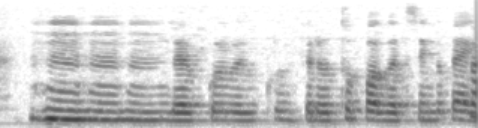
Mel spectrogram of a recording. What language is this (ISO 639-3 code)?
pan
